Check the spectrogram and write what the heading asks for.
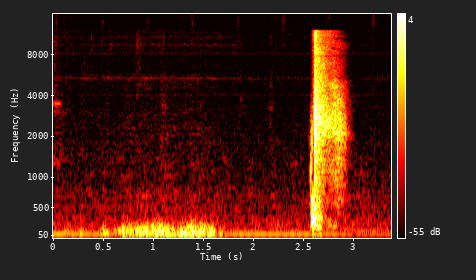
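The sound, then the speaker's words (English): A single sharp sneeze bursts out, a sudden airy blast after a low, muffled intake of breath, then quiet. “Bless you.”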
